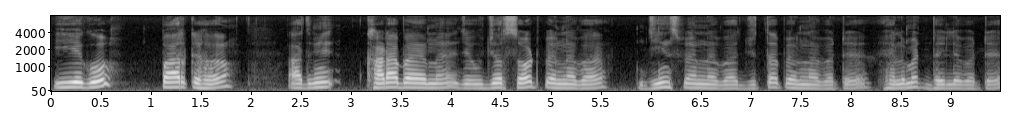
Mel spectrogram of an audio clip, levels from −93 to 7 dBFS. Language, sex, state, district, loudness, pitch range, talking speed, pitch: Bhojpuri, male, Bihar, Muzaffarpur, -17 LUFS, 150-180 Hz, 140 wpm, 165 Hz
